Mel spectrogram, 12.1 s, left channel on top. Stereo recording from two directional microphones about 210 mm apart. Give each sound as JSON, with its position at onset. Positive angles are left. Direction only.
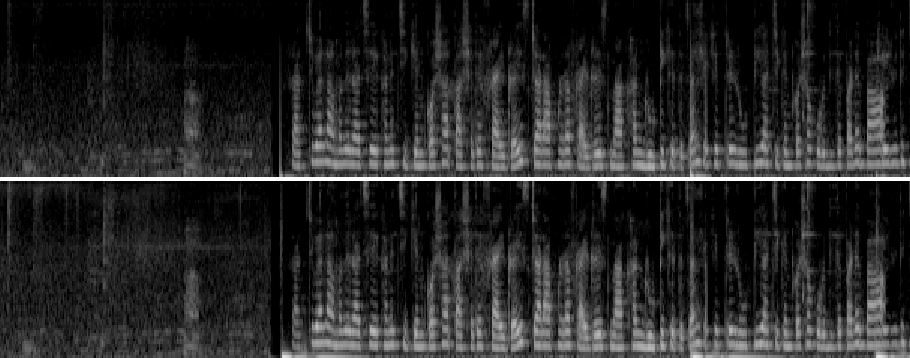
{"t": 3.8, "sound": "a woman's voice", "side_deg": -10}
